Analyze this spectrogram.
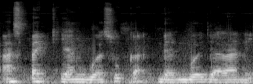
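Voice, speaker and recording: A man's medium-pitched voice with fairly even intonation at a moderate pace, over noticeable background noise. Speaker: vlogger, online taxi driver and student. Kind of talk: vlog narration. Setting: in a car. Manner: casual.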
